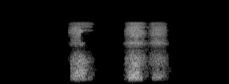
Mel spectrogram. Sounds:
Sniff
